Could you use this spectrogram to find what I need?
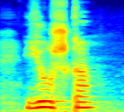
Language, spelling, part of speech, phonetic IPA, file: Ukrainian, юшка, noun, [ˈjuʃkɐ], Uk-юшка.ogg
- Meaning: soup, (especially fish soup)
